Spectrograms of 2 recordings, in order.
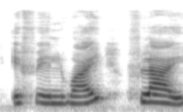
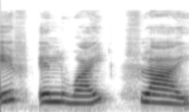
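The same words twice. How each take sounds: The two takes are said the same way.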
